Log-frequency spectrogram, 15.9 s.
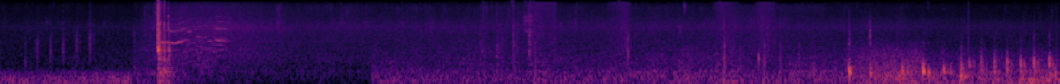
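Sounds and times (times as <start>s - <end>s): rain: 0.0s - 15.9s
door hinges creaking: 2.2s - 3.5s
low rumble of thunder: 5.6s - 15.9s.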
